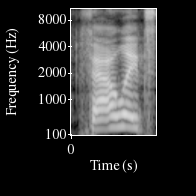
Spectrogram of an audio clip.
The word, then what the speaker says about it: phthalates: So for those who are not familiar with the term phthalates, which phthalates doesn't begin with a T, by the way, it begins with a P.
